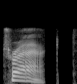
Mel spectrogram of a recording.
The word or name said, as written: tract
